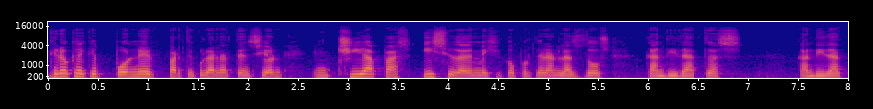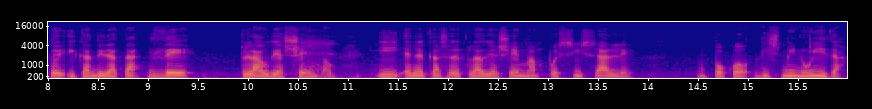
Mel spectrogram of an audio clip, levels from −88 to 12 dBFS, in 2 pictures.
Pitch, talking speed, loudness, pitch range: 135 Hz, 140 wpm, -29 LUFS, 125-155 Hz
